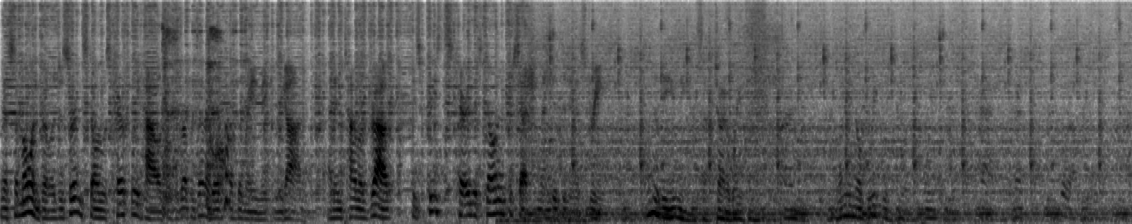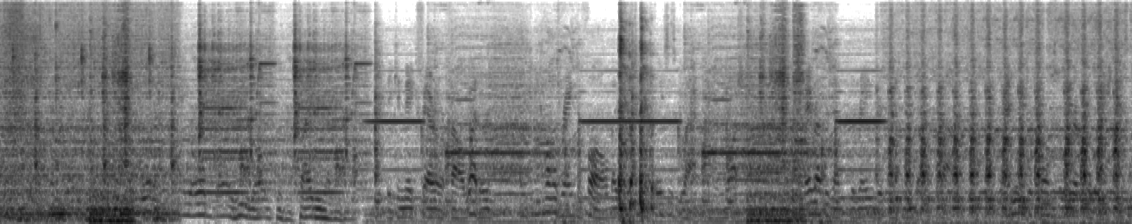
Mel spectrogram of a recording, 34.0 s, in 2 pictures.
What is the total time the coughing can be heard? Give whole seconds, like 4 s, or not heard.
2 s.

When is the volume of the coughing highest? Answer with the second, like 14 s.
3 s.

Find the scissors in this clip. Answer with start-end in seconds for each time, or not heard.
7.4-8.9, 18.3-19.1, 28.1-29.1.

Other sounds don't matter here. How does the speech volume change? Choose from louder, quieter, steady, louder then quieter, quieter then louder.
quieter.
